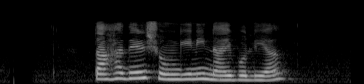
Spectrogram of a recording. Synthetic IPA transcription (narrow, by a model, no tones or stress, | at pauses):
t̪aɦad̪eɾʃoŋɡininajbolija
